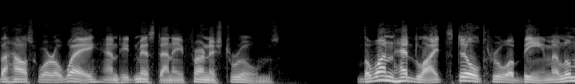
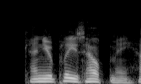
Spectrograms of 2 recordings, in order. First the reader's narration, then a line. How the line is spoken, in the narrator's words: Hanamura begged feebly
